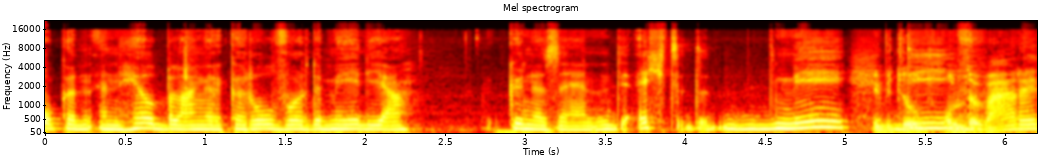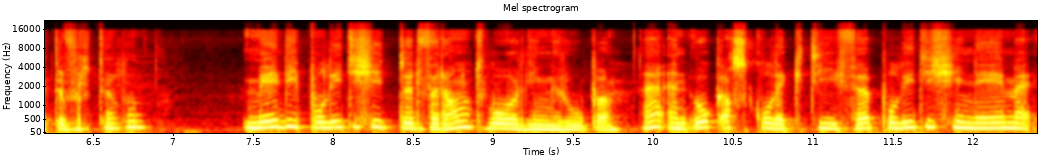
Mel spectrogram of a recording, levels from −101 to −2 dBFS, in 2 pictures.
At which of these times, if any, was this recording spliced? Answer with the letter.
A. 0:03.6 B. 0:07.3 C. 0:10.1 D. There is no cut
D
